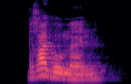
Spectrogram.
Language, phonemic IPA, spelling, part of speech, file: French, /dʁa.ɡɔ.mɑ̃/, dragoman, noun, LL-Q150 (fra)-dragoman.wav
- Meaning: dragoman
